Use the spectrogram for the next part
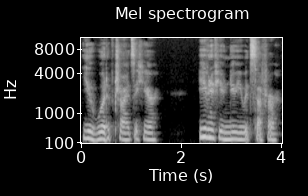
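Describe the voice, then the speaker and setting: A woman voicing a gentle young man who speaks slowly and softly to reassure his friends. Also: on the low side, steady tone, natural voice. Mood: soothing. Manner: slow, soft and reassuring.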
